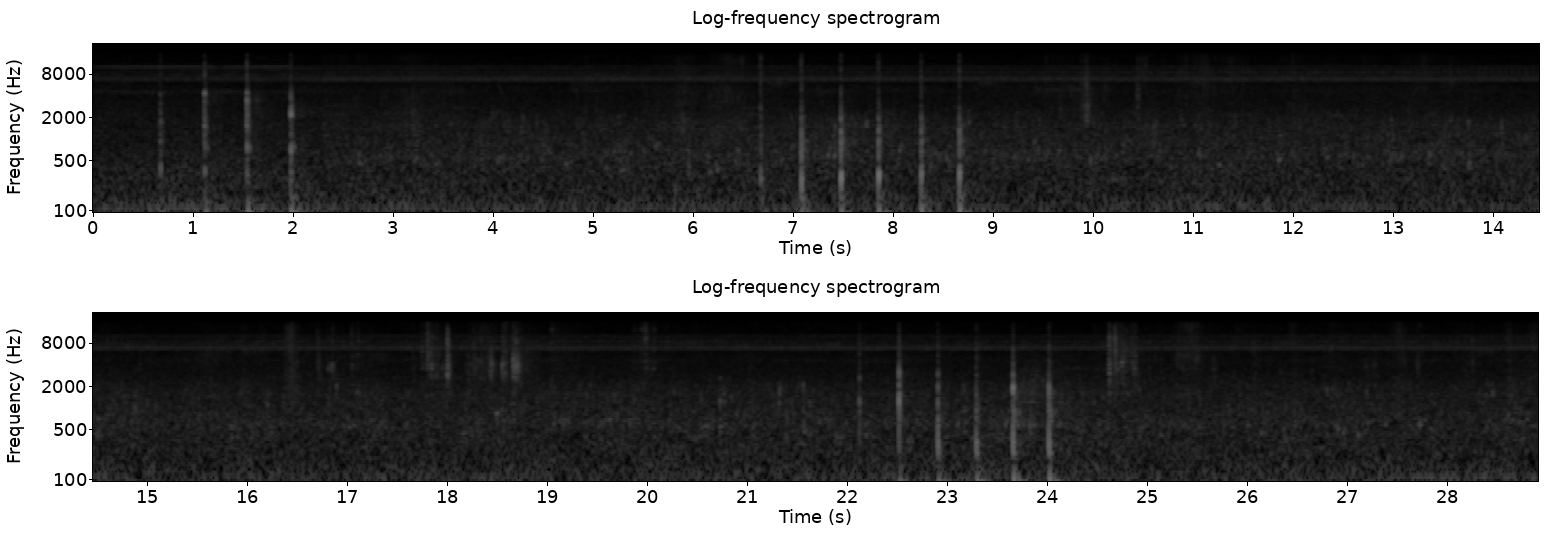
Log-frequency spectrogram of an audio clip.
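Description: Short runs of sharp knocks, four or five strikes in quick succession, three times: a tool striking wooden stakes as they are driven into the ground. A steady high insect drone sits underneath.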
